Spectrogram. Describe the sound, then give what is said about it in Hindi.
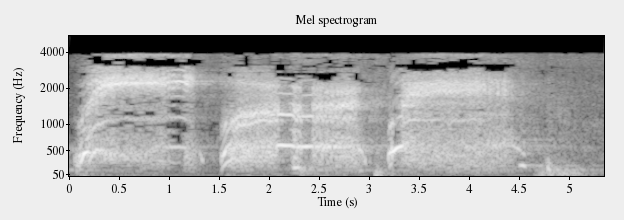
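A pig squeals while its legs are tied: three long, loud, strained squeals with brief gaps between them, each wavering and dropping off at the end, with no talk. “सुअर को वो लोग पकड़ते हैं उसके हाथ पैर बांधते बेचारा चिल्लाता है सुअर”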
